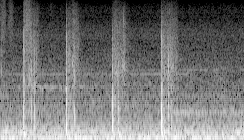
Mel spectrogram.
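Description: Footsteps run across a hard floor and come to a stop.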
